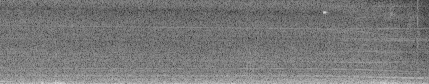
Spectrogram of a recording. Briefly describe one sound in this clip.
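A tram's electric motor hums and rumbles steadily as it rolls along the rails.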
